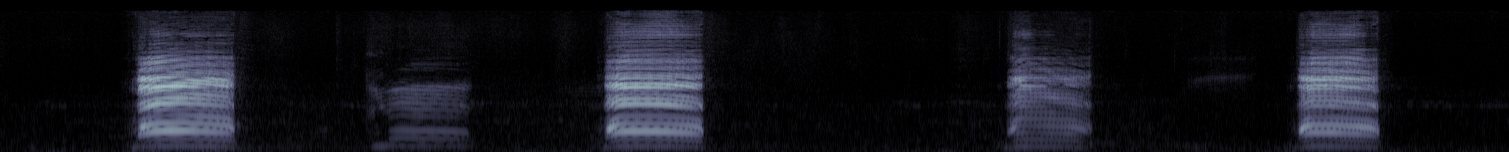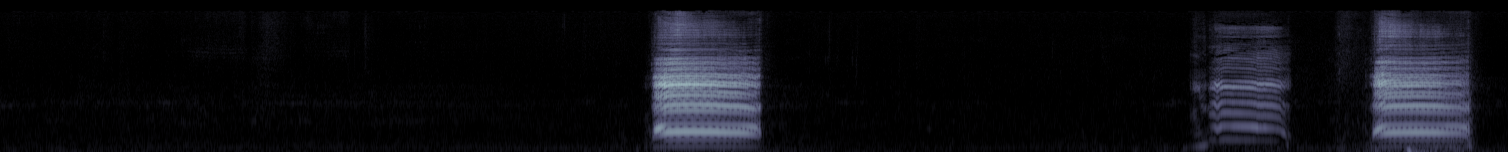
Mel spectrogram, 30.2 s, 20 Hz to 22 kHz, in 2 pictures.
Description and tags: sheep bleat outdoors
bleating sheep in a field, recorded from a close distance.
Schoeps CMIT 5u/MK8 ->Sound Devices 702t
